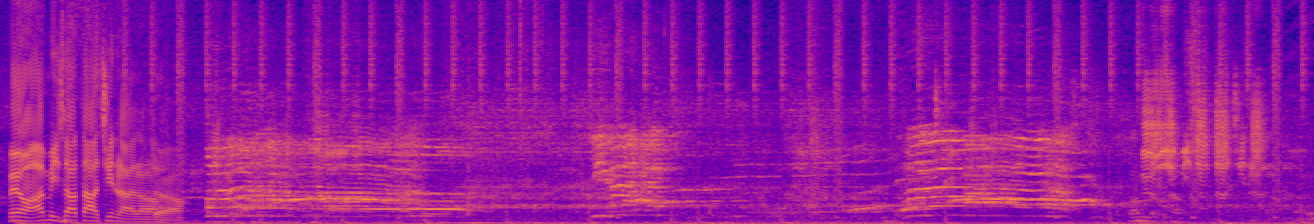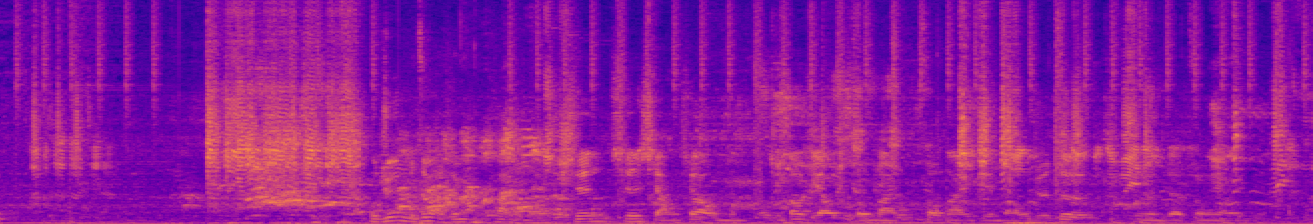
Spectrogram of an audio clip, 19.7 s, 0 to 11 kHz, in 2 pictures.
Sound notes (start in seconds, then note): 1.5 TSW Staff Cheering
